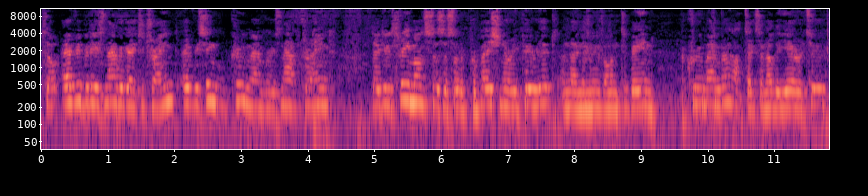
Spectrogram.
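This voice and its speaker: Audible room echo surrounds a woman speaking at a fairly quick pace. Her intonation stays fairly even. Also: medium pitch for a woman. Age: 70s. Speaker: lifeboat station volunteer tour guide. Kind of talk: guided tour explanation. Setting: aboard a lifeboat.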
